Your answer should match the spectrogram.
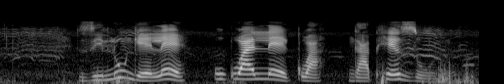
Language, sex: Xhosa, female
